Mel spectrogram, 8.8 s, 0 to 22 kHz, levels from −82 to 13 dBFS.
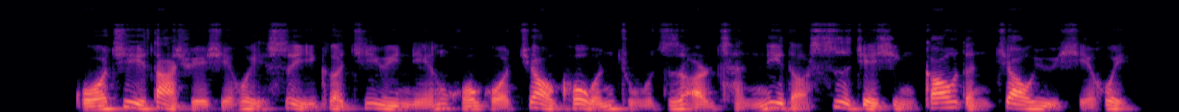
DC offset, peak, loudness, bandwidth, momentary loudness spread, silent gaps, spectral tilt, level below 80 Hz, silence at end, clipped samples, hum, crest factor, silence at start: under 0.1%; -2 dBFS; -19 LUFS; 9.2 kHz; 7 LU; none; -8 dB/octave; -60 dBFS; 0.35 s; under 0.1%; none; 16 dB; 0.6 s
